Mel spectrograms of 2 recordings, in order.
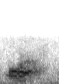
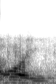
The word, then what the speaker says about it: Ori: And by the way, just you need to officially, you know, get out there and explain that it's Ori, not Ori and not Oreos. It's O-R-I, pronounced Ori.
